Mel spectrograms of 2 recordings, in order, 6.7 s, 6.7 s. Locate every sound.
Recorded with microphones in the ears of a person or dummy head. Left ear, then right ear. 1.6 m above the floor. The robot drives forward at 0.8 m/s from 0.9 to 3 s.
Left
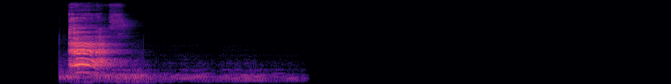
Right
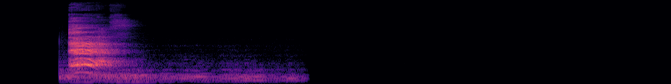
0.6 s a shout: 10° left (ahead or behind), 0.8 m; by 1.4 s 15° left (ahead or behind), 0.5 m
